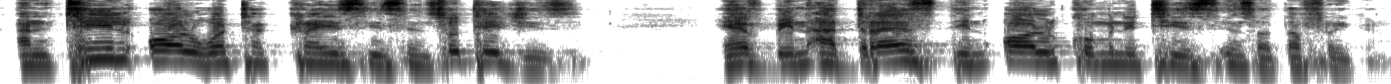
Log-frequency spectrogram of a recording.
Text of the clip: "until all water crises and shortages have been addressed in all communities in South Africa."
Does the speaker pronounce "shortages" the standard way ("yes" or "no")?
no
